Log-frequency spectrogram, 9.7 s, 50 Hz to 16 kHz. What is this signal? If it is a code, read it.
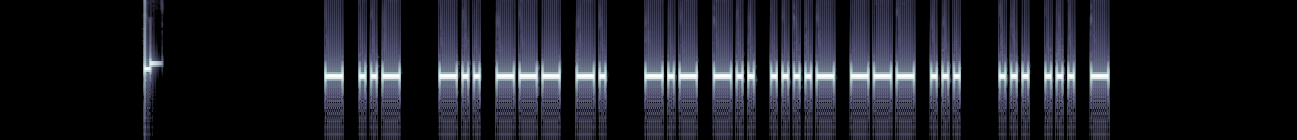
Morse code, heard as a keyed tone, about 28 wpm, 700 Hz. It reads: TU DON KD4OS SST
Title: K1USN SST QSO Practice - 28wpm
